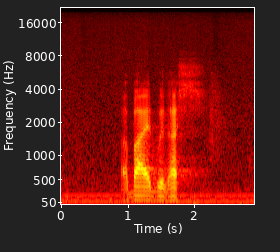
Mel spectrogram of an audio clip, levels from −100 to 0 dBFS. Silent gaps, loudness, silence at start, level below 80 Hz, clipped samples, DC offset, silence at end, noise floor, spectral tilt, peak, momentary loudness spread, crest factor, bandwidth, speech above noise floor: none; -32 LUFS; 0.05 s; -56 dBFS; under 0.1%; under 0.1%; 0.2 s; -56 dBFS; -5 dB/octave; -12 dBFS; 23 LU; 24 dB; over 20 kHz; 24 dB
